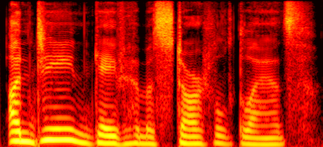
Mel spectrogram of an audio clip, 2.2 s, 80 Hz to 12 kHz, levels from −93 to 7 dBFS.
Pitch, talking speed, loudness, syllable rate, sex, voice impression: 175 Hz, 165 wpm, -18 LUFS, 5.2 syllables/s, female, very feminine, adult-like, slightly clear, slightly intellectual, slightly strict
